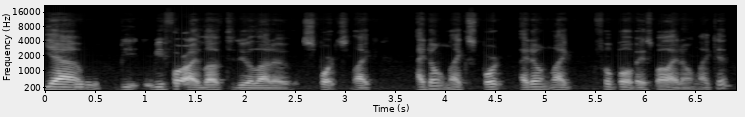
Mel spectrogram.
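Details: Aphasia for about 16 years after a stroke during surgery, in a man still working daily with speech pathology.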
